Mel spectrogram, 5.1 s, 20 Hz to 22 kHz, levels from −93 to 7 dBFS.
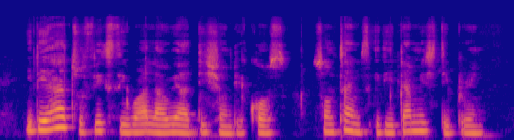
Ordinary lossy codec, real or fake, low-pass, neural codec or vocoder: none; real; 14.4 kHz; none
